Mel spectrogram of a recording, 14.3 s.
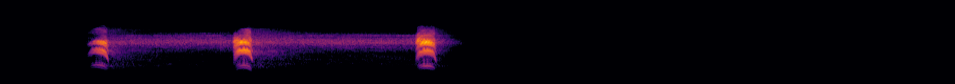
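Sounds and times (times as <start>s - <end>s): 
common raven giving varied calls: 1.3s - 6.9s.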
